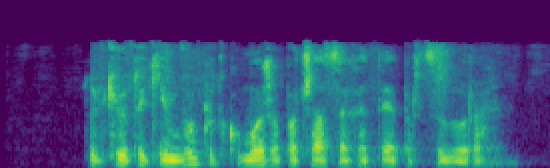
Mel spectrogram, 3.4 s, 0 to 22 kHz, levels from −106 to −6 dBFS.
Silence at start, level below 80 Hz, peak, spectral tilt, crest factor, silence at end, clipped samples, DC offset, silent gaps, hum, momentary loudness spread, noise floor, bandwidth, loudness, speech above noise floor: 0.55 s; -60 dBFS; -4 dBFS; -4.5 dB/octave; 22 dB; 0.35 s; under 0.1%; under 0.1%; none; none; 8 LU; -70 dBFS; 8 kHz; -24 LUFS; 46 dB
